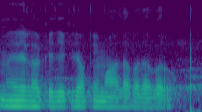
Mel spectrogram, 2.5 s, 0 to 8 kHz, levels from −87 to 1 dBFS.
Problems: low volume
